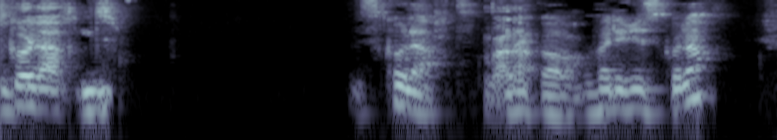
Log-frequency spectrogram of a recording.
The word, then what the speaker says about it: Schollaert: Je ne sais pas si je prononce bien. En Belgique, on En dit tout cas, Scholart.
